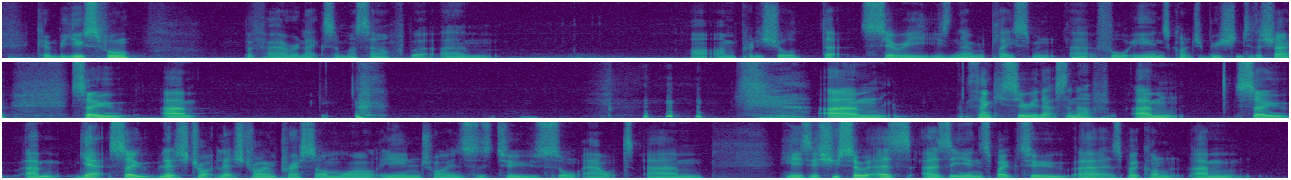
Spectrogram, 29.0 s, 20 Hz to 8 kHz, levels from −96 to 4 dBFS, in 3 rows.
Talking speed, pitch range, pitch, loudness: 135 wpm, 85-120 Hz, 105 Hz, -32 LUFS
